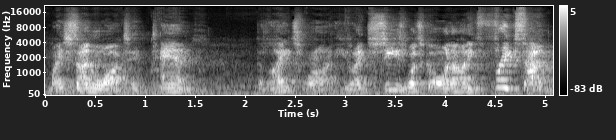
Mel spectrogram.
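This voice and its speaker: High-voiced male stand-up comic. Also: big pitch swings, measured pace, bright, forceful tone. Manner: storytelling with acted-out voices, punchy delivery. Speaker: stand-up comedian. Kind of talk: stand-up comedy set. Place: comedy club stage before a live audience. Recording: echoey club recorded from far off, noisy.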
